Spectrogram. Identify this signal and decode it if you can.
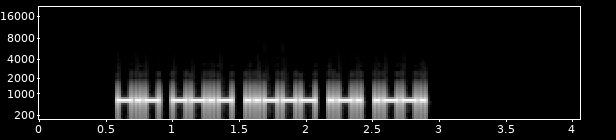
Morse code, heard as a keyed tone, about 34 wpm, 700 Hz. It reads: KQ2RP
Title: NA SOTA Chaser Callsigns 35wpm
